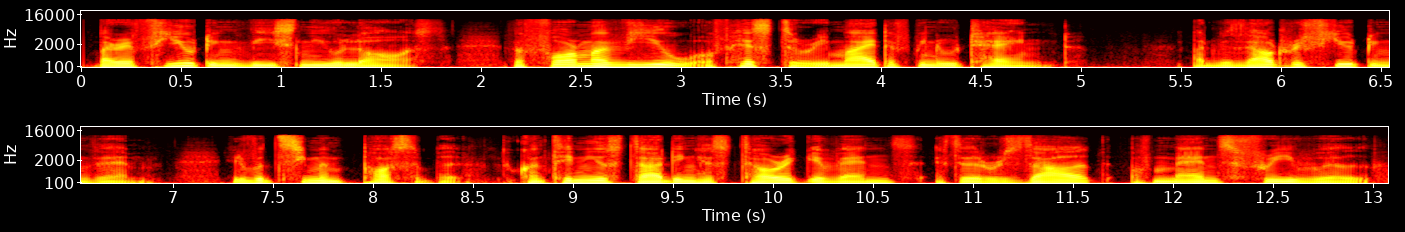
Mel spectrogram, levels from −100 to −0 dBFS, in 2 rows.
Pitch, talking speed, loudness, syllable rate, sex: 105 Hz, 155 wpm, -21 LUFS, 4.8 syllables/s, male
